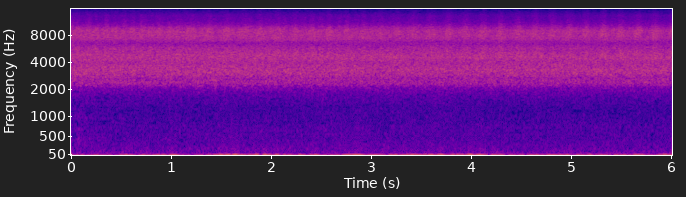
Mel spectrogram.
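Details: Cicadas singing in a summer park: a dense, unbroken high-pitched hiss of many insects, steady in loudness throughout, with no other clear sounds beneath it.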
